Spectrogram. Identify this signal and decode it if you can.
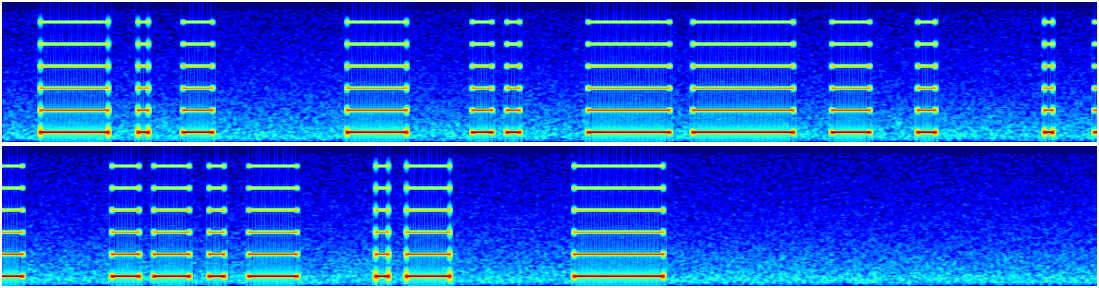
Beeps of irregular length. There is no code.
